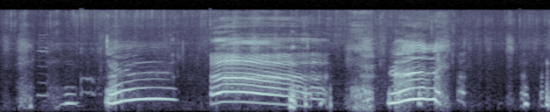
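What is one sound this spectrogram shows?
A young man laughs loudly and shrilly.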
